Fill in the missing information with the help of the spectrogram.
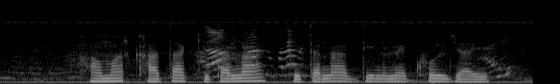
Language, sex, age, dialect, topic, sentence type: Bhojpuri, male, <18, Western, banking, question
